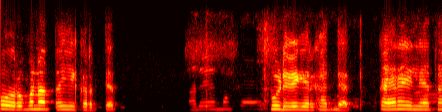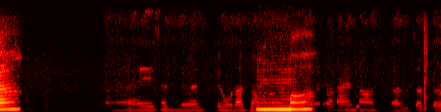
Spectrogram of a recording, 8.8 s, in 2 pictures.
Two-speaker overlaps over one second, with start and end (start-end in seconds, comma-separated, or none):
2.6-4.4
